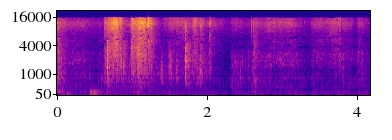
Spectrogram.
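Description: A sheet of paper rustling and crinkling in a few short bursts as it is handled and moved aside, then faint handling rustles.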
